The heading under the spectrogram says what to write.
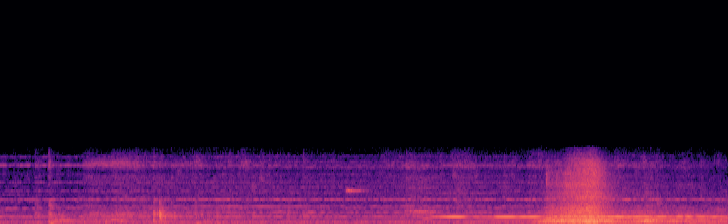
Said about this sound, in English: Whoever's out there revving their engine like that must just be trying to impress some chicks walking by or something.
